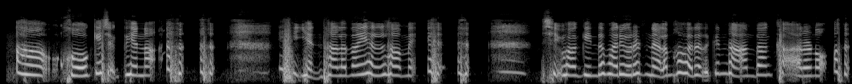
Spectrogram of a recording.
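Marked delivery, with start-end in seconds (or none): 0.9-4.2 speaking through tears, crying. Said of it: "please அழுகாதம்மா".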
